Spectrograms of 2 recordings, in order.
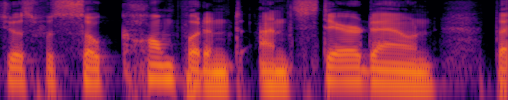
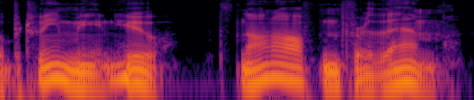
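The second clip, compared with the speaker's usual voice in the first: put-on confiding comedian voice. Retelling a comedian's joke, imitating Norm Macdonald leaning in like a secret. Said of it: "but then he leans in".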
